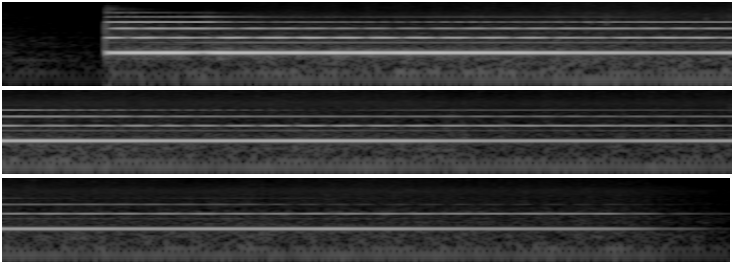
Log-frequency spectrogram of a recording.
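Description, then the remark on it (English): A single meditation chime is struck once and rings out with a clear, pure tone, its sustained resonance slowly fading over about ten seconds with no voices. “As we listen to the chime, let us remember our connection to each other and the world around us.”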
